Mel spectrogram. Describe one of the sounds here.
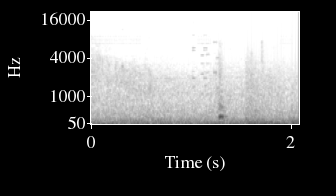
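Pulse lasers fire in rapid bursts in a mech combat game.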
